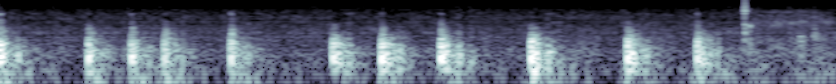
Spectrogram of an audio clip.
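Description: A pen stylus tapping and stroking on a tablet screen as a word is handwritten: about a dozen short, faint knocks, roughly three a second.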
